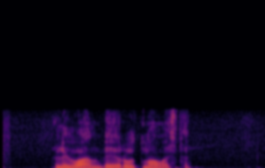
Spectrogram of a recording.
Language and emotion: Russian, neutral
